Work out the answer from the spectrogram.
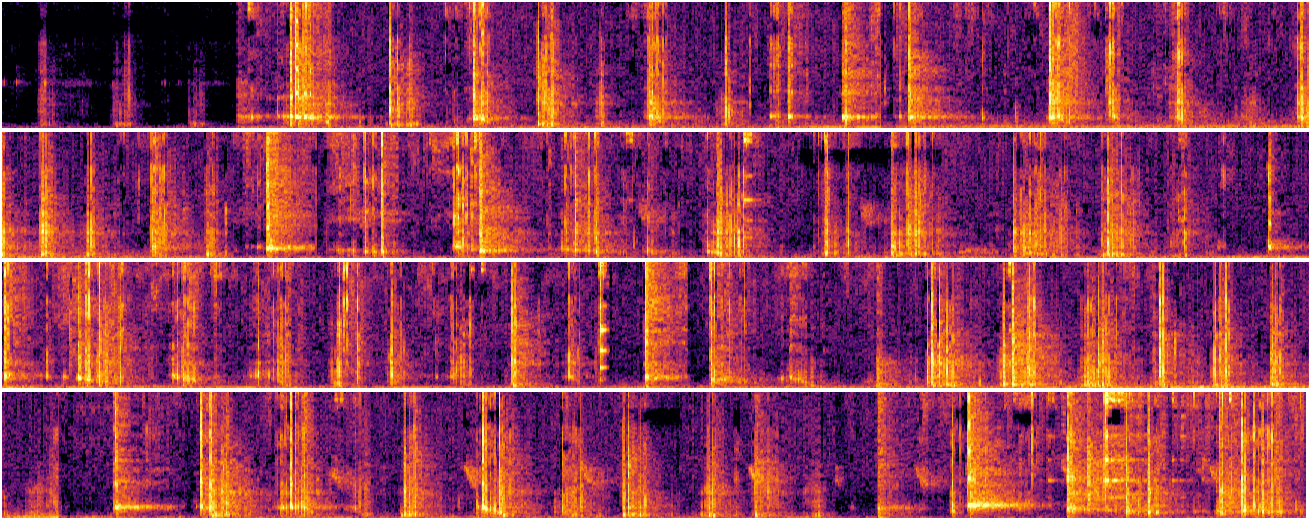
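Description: Close-miked biting and chewing of hard pieces of eating chalk and dry white clay: a dense run of sharp, irregular crunches over a low mouth rumble.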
